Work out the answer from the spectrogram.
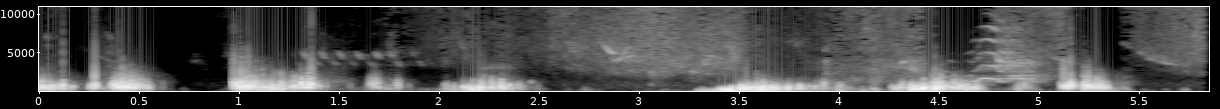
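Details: Southern screamer giving loud, harsh calls in a series of broad honking bursts about a second apart, with short gaps of silence between them.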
